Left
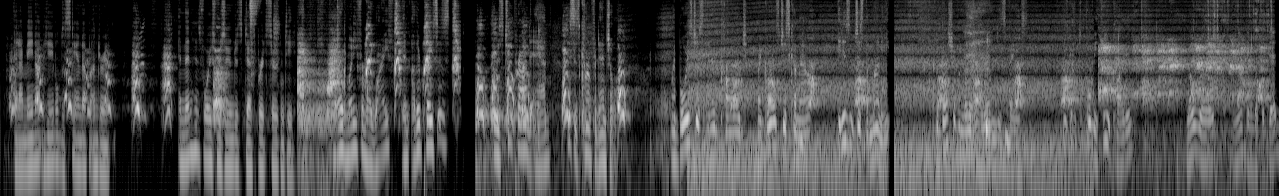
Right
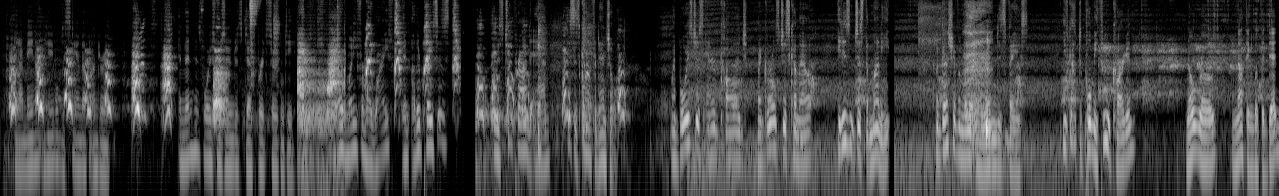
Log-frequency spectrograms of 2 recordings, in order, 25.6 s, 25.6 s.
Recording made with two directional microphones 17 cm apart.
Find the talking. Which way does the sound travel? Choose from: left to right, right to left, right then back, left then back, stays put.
left to right.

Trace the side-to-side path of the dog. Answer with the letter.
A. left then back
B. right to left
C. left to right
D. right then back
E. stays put
B.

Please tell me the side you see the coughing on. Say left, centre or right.
right.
